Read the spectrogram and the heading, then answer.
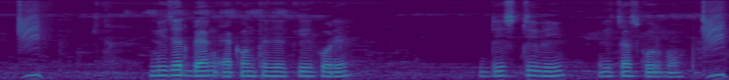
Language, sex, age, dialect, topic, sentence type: Bengali, male, 25-30, Rajbangshi, banking, question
